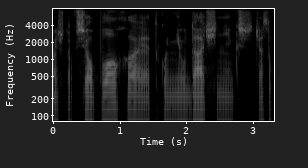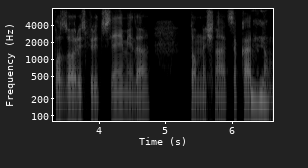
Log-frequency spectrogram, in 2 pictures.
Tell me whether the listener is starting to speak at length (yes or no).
no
